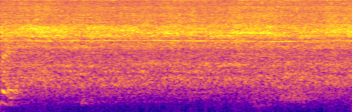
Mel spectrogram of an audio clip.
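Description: Sure-Clip electric horse clippers running steadily with a thin high whine as the blades clip through a horse's thick coat.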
